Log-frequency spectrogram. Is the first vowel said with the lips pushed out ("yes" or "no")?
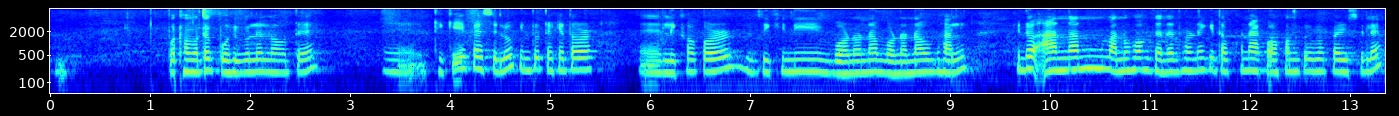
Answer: yes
